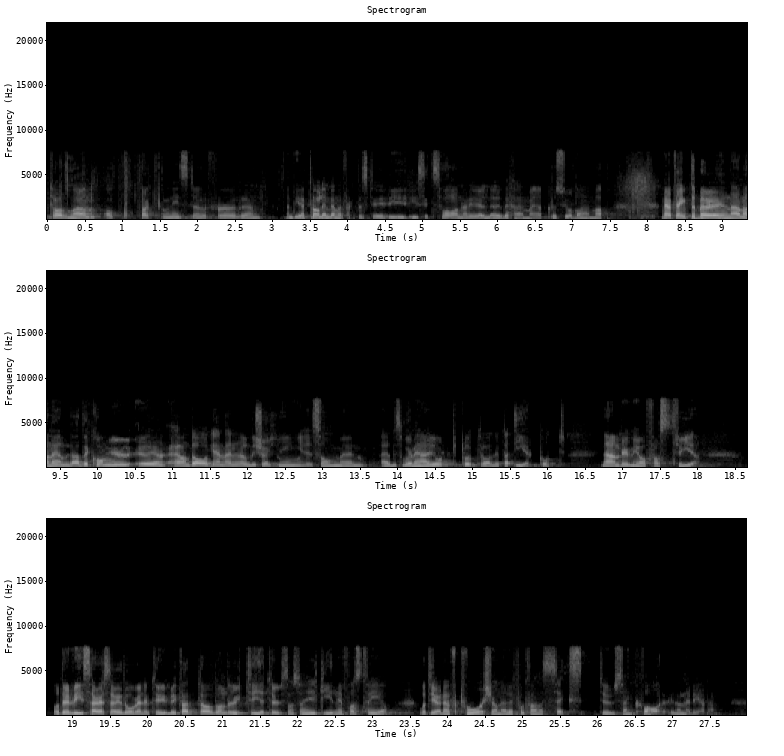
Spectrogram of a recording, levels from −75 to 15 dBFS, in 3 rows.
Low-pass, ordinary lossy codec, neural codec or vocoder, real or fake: none; none; codec, 16 kHz, 1 kbps, X-Codec, HuBERT features, trained on general audio; fake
